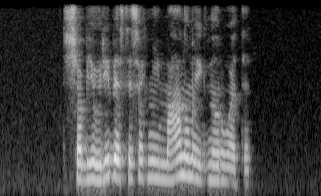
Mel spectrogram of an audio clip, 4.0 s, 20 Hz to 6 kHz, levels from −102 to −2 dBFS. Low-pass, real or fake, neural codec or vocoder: 5.4 kHz; real; none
